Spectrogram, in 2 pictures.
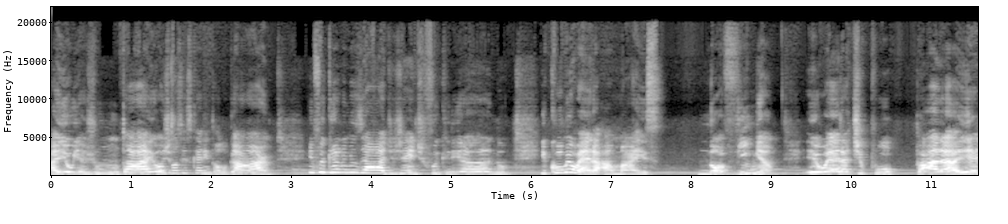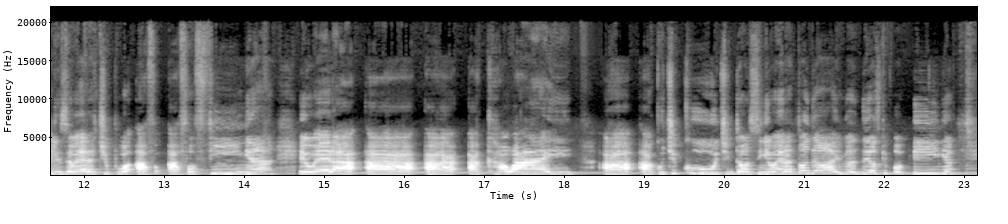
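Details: Portuguese-speaking woman who stutters, with part-word and word repetitions; stuttering.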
